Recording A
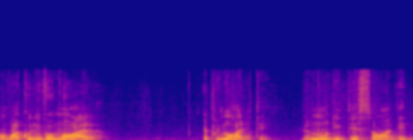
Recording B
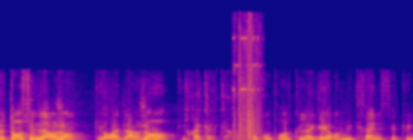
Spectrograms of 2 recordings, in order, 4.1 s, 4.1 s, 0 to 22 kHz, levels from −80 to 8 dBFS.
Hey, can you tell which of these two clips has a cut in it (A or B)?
B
